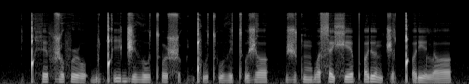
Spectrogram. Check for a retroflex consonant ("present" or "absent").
present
